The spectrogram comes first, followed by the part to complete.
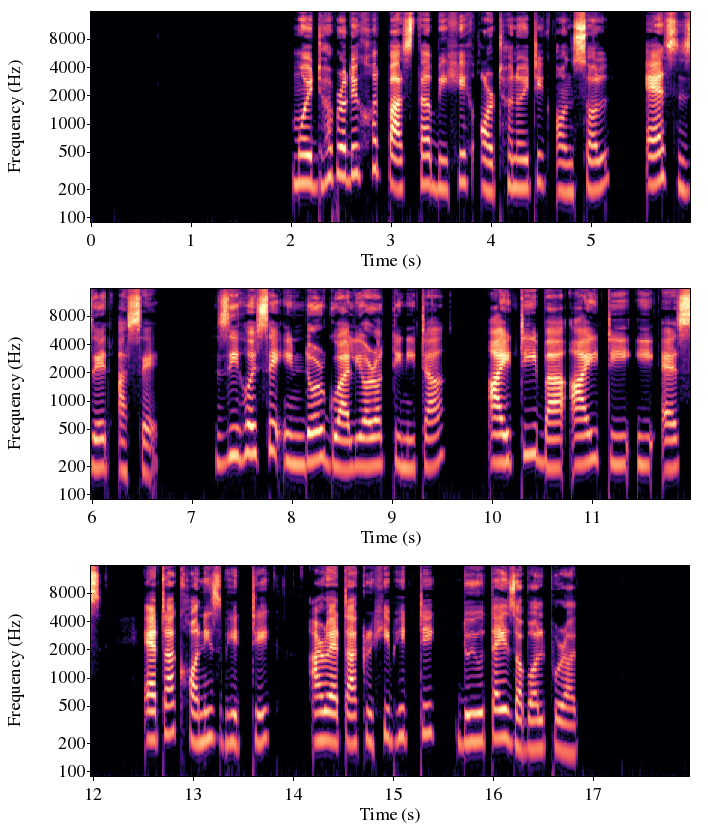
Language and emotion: Assamese, neutral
